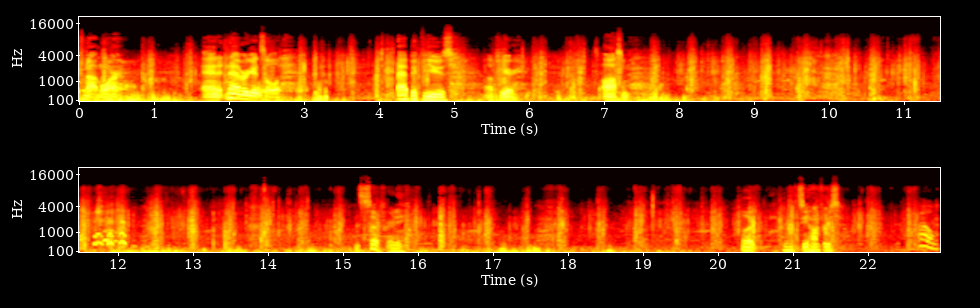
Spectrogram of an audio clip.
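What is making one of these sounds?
Footsteps crunch quickly on a gravel trail.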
